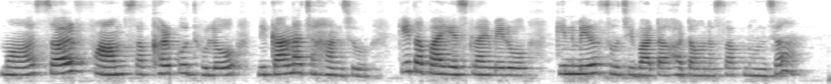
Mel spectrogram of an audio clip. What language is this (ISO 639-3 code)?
nep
